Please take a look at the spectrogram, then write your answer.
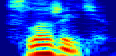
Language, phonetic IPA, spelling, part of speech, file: Russian, [sɫɐˈʐɨtʲ], сложить, verb, Ru-сложить.ogg
- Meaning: 1. to lay together, to put together, to pile up, to heap, to stack 2. to pack up 3. to add, to sum up 4. to make, to assemble, to put together 5. song, rhyme to compose, to make up 6. to fold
